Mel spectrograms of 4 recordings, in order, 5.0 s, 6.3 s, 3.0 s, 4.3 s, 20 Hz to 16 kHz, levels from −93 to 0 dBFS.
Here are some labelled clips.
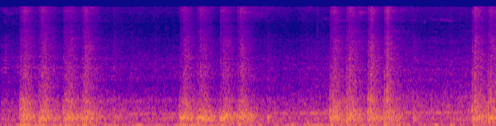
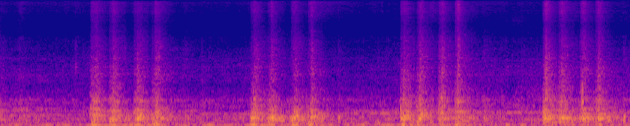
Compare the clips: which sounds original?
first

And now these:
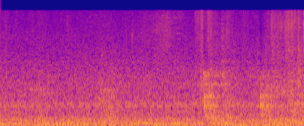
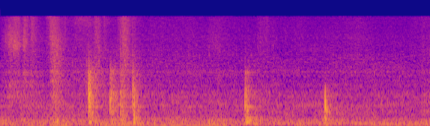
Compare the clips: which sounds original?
first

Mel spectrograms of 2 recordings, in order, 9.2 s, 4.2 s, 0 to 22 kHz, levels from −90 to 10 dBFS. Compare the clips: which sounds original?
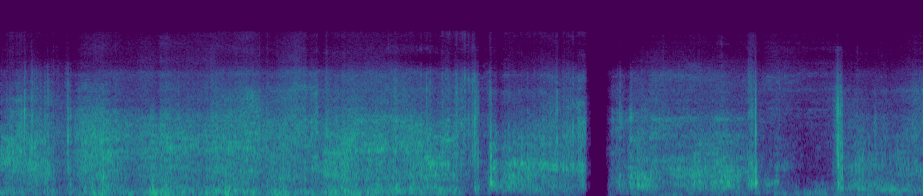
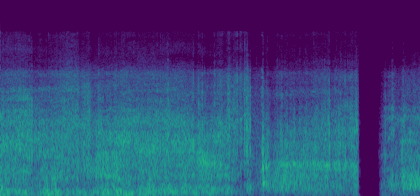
second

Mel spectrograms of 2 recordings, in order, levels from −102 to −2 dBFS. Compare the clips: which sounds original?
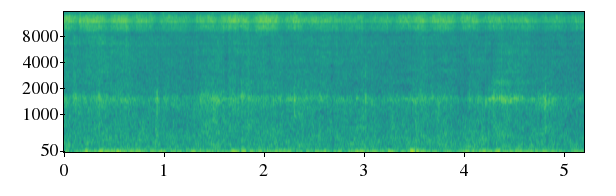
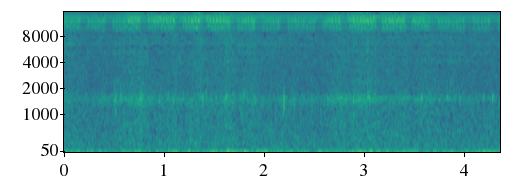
second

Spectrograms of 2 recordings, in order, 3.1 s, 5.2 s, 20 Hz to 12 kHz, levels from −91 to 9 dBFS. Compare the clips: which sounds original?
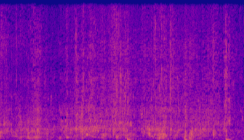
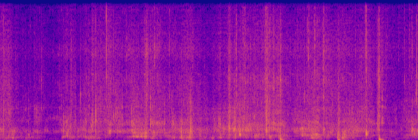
first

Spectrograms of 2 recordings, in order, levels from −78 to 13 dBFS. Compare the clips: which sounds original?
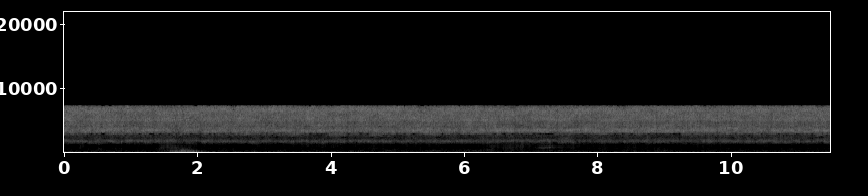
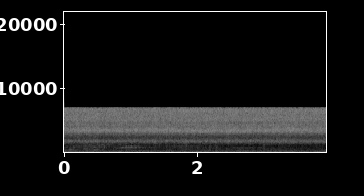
second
